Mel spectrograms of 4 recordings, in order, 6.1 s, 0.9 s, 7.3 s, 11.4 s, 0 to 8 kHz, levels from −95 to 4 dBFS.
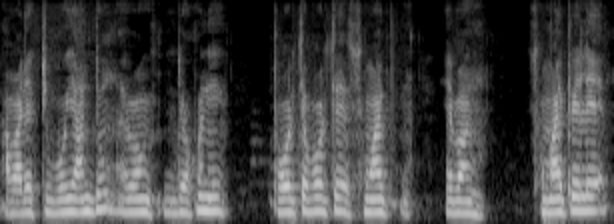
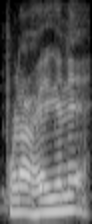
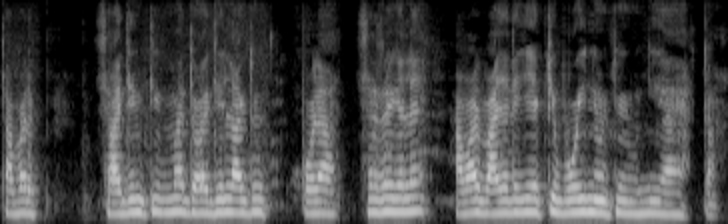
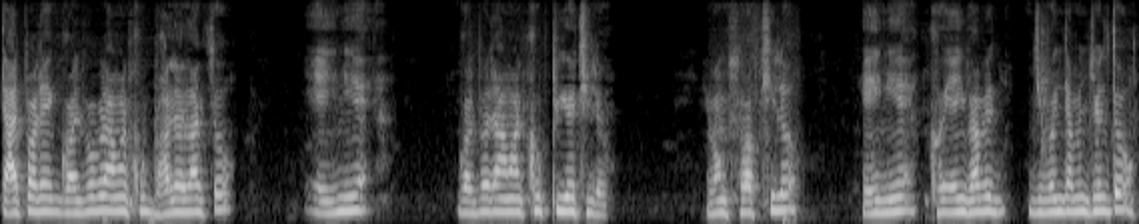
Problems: background sounds at intervals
